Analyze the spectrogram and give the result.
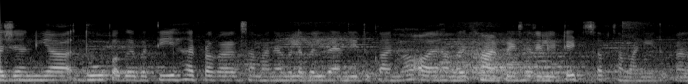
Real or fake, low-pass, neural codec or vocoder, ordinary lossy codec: real; none; none; none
